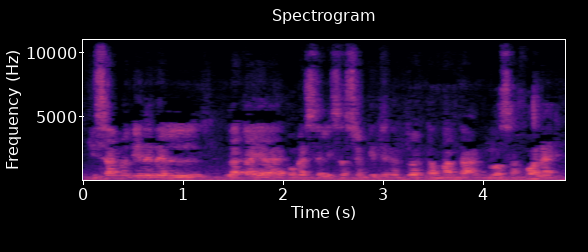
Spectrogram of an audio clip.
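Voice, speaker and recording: A musician leads a group discussion, speaking reflectively and repeating phrases for emphasis. His voice is lowish and brisk with little pitch movement. He was recorded on a distant mic in an echoey room, with clear noise.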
